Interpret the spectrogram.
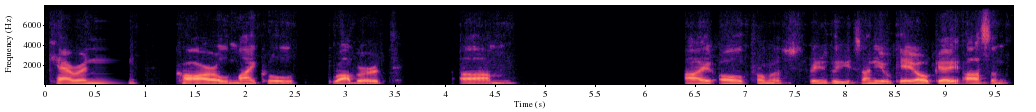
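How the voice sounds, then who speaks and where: Deep Russian-accented man hosting a webinar. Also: dull audio. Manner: chatty, many fillers and restarts. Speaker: webinar host. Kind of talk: live webinar presentation.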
